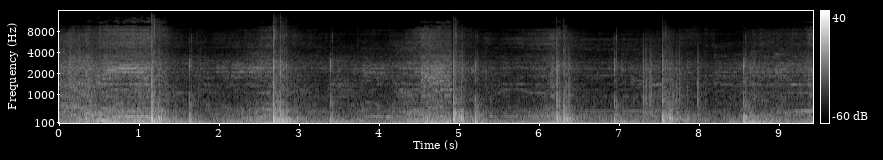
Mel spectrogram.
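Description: Aerial firework shells bursting, about six booms at irregular intervals of one to two seconds.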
